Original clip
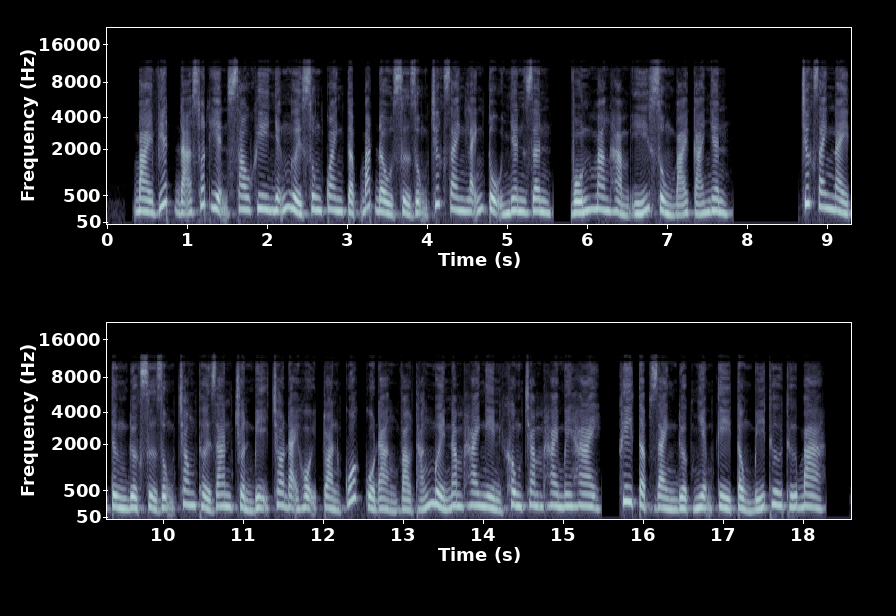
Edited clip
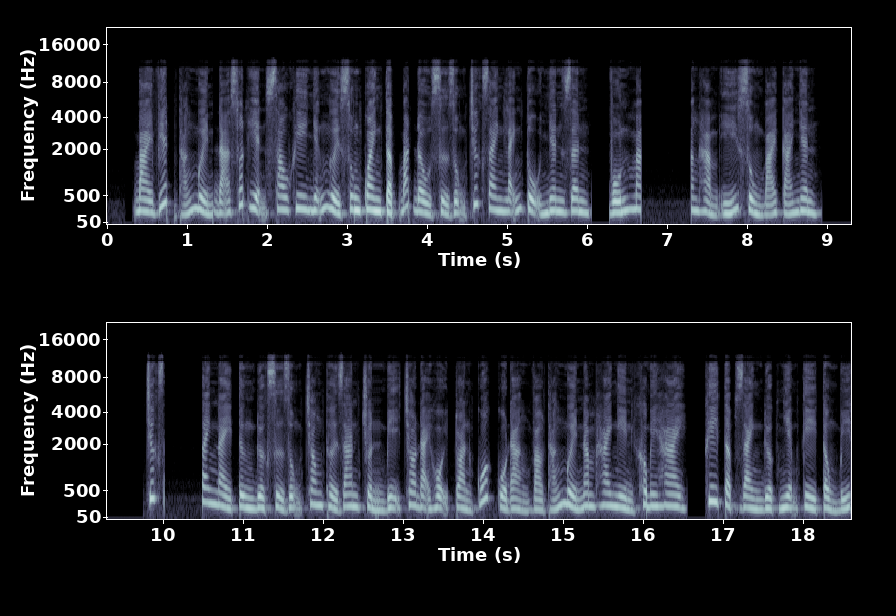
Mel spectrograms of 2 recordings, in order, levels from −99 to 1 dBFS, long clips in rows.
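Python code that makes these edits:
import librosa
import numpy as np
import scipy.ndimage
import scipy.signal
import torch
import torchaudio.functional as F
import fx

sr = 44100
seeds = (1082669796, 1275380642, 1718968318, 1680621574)

y = fx.edit(x, sr, fx.clip_gain(start_s=2.62, length_s=0.51, db=7.0),
    fx.insert_room_tone(at_s=6.2, length_s=0.63),
    fx.insert_room_tone(at_s=8.91, length_s=0.48),
    fx.stutter(start_s=11.05, slice_s=0.02, count=4),
    fx.duplicate(start_s=13.11, length_s=0.48, to_s=0.85),
    fx.cut(start_s=14.4, length_s=0.58), tone=tone)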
